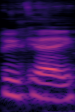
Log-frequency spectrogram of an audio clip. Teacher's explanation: The accent on the second syllable.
